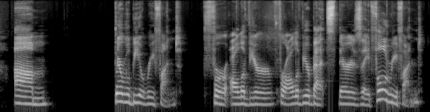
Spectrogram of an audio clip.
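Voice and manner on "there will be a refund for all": ordinary delivery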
